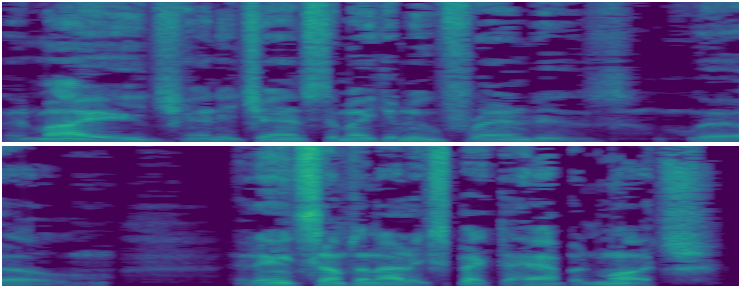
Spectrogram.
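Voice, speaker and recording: Gruff old male sea dog, very gravelly and husky, low-pitched, weary, stubborn, folksy curmudgeon, video game character. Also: unhurried, darkish tone, no room sound, clean studio sound, heavily acted. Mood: gruff, guarded. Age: older. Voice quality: gravelly, raspy. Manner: plain-spoken, folksy, curmudgeonly.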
